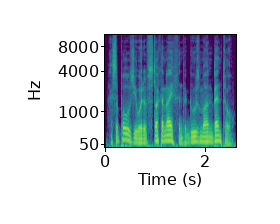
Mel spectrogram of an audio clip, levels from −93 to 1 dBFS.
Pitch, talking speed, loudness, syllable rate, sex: 100 Hz, 250 wpm, -17 LUFS, 7.1 syllables/s, male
